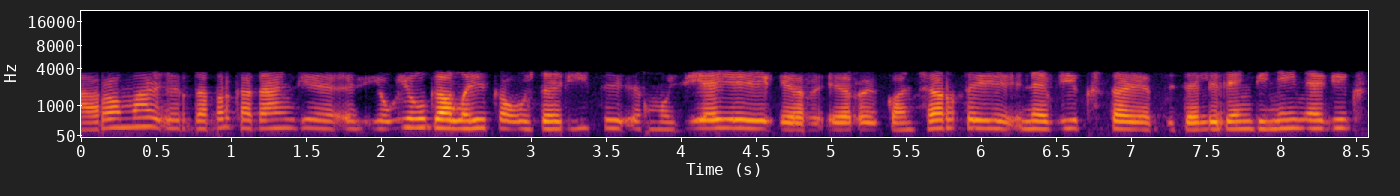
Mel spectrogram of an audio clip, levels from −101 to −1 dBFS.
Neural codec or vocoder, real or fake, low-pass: codec, 16 kHz in and 24 kHz out, 2.2 kbps, FireRedTTS-2 codec; fake; 3.6 kHz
